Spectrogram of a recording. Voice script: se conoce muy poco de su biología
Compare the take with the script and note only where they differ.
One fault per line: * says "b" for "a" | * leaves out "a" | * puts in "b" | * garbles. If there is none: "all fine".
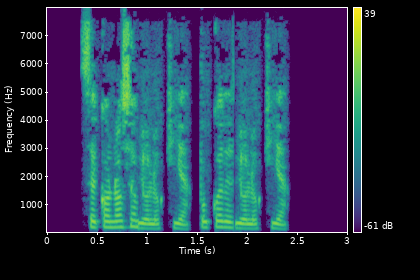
* says "biología" for "muy"
* leaves out "su"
